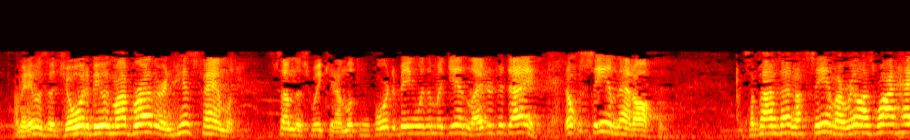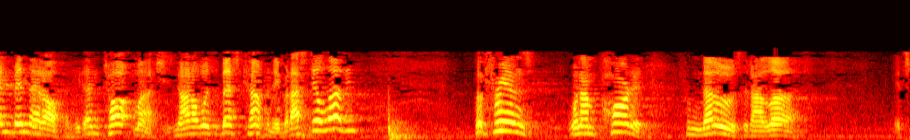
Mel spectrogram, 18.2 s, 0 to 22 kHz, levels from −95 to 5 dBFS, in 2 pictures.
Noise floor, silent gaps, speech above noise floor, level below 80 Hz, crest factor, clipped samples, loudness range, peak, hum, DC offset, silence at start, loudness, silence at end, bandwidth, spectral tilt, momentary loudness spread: -49 dBFS; none; 32 dB; -54 dBFS; 18 dB; under 0.1%; 3 LU; 0 dBFS; none; under 0.1%; 0.15 s; -17 LUFS; 0 s; 5 kHz; -7 dB/octave; 12 LU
